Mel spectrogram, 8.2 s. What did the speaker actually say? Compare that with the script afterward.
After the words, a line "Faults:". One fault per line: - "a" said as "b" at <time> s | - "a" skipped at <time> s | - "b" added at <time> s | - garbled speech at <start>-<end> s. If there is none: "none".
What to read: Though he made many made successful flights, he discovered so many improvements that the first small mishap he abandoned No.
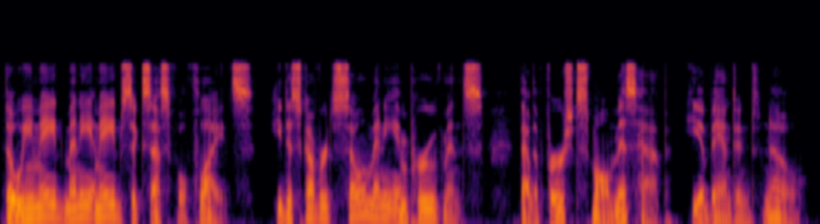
Though he made many made successful flights, he discovered so many improvements that the first small mishap he abandoned No.
Faults:
none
